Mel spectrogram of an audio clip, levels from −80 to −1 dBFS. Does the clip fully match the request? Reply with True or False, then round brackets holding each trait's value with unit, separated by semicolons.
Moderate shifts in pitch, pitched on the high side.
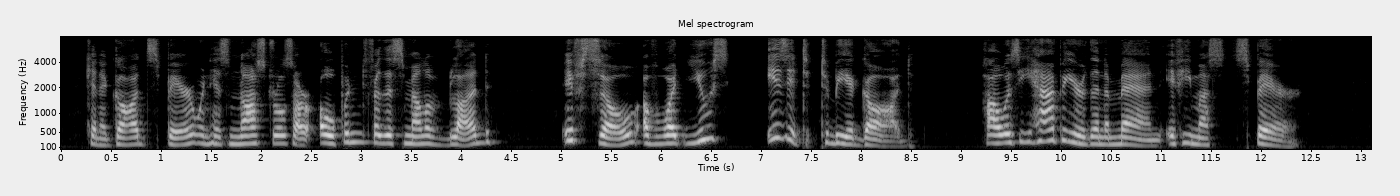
True (3.5 semitones; 205 Hz)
